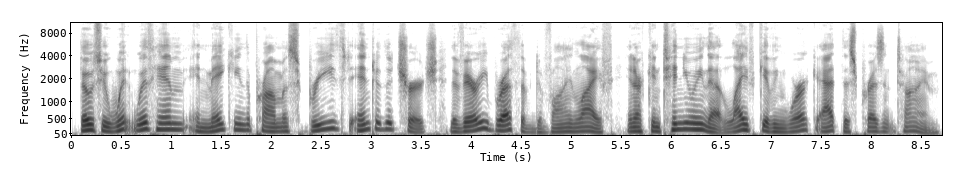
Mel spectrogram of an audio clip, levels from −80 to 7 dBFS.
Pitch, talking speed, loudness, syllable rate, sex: 135 Hz, 205 wpm, -19 LUFS, 5.4 syllables/s, male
